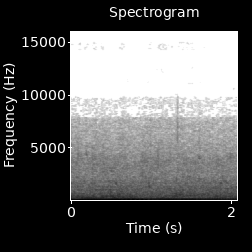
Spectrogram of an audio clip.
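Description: Slow ambient relaxation music made of soft, held low notes, with the pitch shifting to a new note a little over half a second in.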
